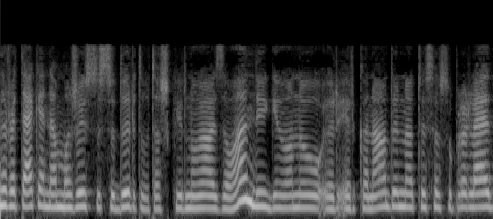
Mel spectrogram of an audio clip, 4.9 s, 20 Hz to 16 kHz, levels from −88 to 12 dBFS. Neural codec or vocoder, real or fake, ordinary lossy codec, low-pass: codec, 16 kHz, 0.5 kbps, X-Codec, WavLM features, trained on Multilingual LibriSpeech; fake; MP3, 48 kbps; 7.2 kHz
